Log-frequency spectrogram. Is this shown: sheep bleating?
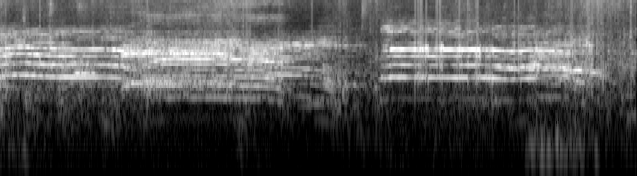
yes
